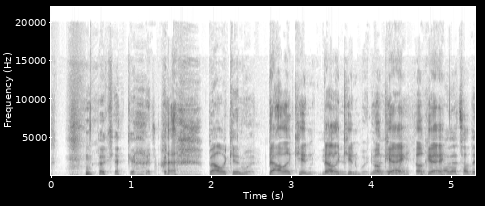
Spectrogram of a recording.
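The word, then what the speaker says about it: Bala Cynwyd: I mean, I'll pronounce it like it sounds, but Balasinwood. Okay, good. Balakinwood.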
